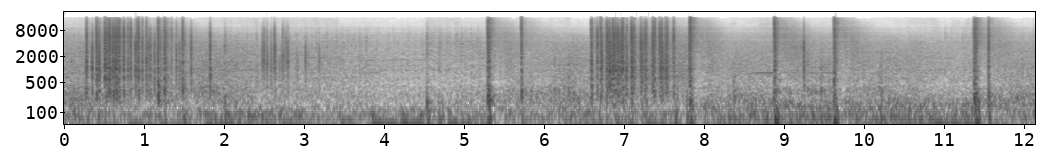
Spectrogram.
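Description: Large fireworks display: aerial shells bursting with scattered sharp bangs, and two spells of dense rapid crackling, one just after the start and one around the middle, over a constant low rumble.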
